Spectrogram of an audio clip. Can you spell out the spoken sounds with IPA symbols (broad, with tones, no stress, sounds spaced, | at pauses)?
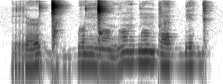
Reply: r ə˞˨˦ ɡ͡ǀ ɪ˨ ɡ ɡ͡b ʊ˧ ŋ͡ǀ ɔ̃˨ ɡ ɔ̃˦ ɡ͡b ũ˦ b æ˧ ɡ͡b ɪ˦ ɡ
